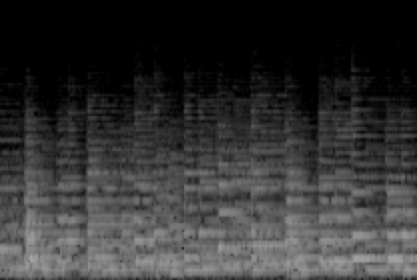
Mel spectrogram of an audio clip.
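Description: Freshly tuned grand piano being played: a continuous passage of chords and melody notes, each new note struck over sustained, ringing ones.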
